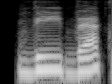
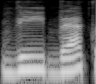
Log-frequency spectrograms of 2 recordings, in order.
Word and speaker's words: Vivek: Yet Vivek Ramaswamy does not shy away from his Indian heritage. It is present in his name. His first name rhymes with cake, he explains, and his Hindu faith.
